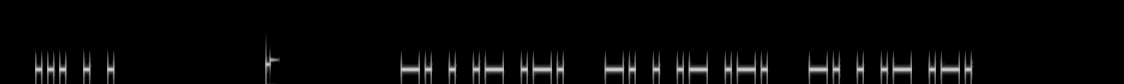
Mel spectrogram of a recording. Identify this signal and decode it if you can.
Morse code, heard as a keyed tone, about 20 wpm, 700 Hz. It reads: SEE NEAR NEAR NEAR
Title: Top 300 Words Repeated 20wpm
